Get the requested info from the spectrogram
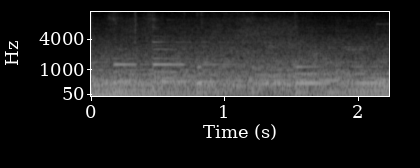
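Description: Background music of soft, sustained, held notes that change gently from chord to chord at a steady level.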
